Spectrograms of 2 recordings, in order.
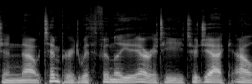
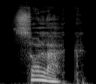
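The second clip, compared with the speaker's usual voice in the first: voiced high like a young girl, gentle; high girl's voice; 10 semitones higher than usual. Girl reassures the grieving craftsman, high and gentle. Okizi names the enemy.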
